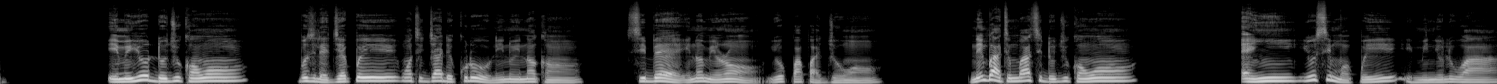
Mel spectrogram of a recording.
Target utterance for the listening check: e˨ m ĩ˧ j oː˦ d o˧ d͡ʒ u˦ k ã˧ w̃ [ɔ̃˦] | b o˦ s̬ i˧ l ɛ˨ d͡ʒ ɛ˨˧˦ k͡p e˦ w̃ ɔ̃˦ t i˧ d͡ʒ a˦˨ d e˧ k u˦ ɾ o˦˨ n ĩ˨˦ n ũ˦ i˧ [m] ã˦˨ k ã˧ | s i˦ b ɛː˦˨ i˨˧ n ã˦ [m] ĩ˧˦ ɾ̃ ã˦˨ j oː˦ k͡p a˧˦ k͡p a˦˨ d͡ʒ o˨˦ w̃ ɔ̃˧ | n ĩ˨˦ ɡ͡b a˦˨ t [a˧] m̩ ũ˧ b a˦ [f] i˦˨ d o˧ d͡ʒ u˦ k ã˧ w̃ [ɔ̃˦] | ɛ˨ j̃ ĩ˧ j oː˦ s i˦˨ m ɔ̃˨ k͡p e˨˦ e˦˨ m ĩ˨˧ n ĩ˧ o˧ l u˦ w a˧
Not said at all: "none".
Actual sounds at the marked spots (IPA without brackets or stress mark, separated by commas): ɔ̃˦, n, m, i˧, s, ɔ̃˦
